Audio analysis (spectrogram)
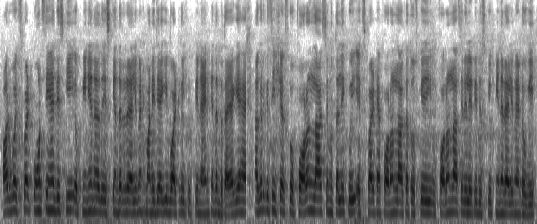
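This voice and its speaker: Male law lecturer, Pakistani Urdu accent, slightly high voice, conversational teaching manner, faint background noise. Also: little pitch movement, fast talker, few pauses, darkish tone. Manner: conversational, explains with examples.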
